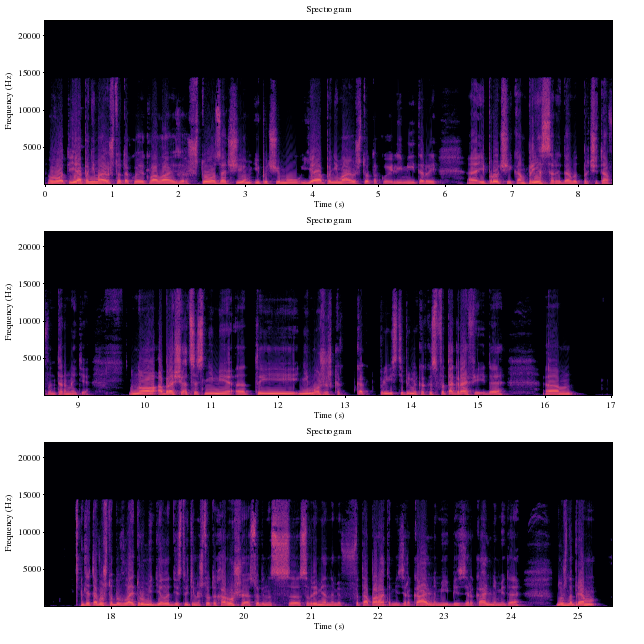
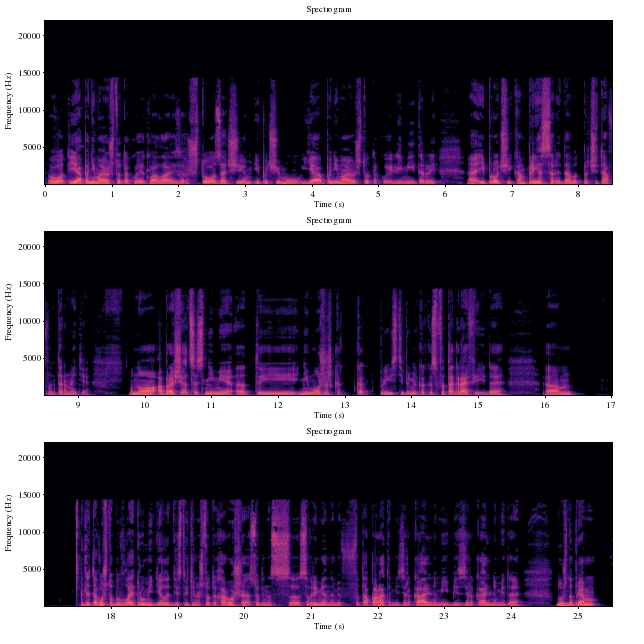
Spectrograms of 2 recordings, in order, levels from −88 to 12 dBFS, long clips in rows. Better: second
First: distortion; slight; 7% of the sound clipped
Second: none

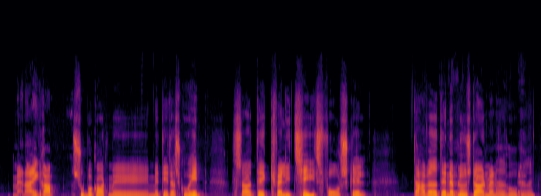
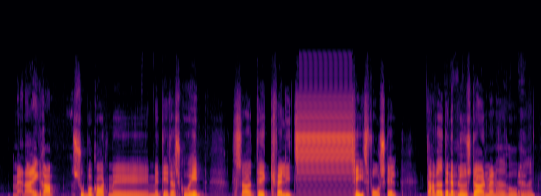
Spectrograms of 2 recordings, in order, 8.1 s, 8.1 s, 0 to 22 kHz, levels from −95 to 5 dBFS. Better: first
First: none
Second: audio freezing; at 4.5 s for 1 s

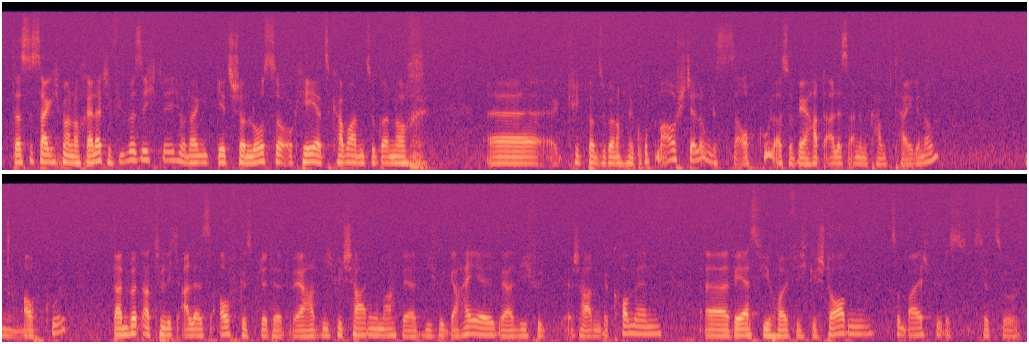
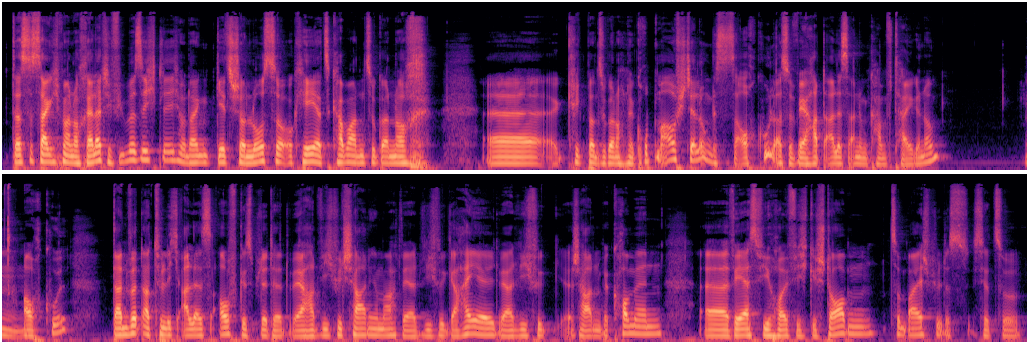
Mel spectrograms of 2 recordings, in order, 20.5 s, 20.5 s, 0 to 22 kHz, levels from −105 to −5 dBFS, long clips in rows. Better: second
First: hiss; loud; throughout; 9 dB below the speech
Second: none

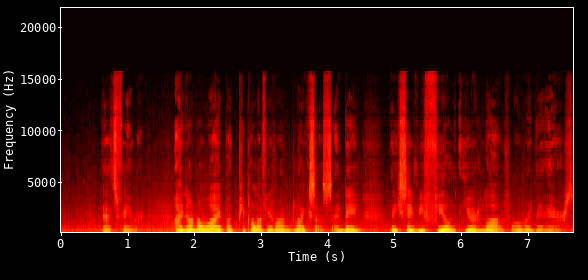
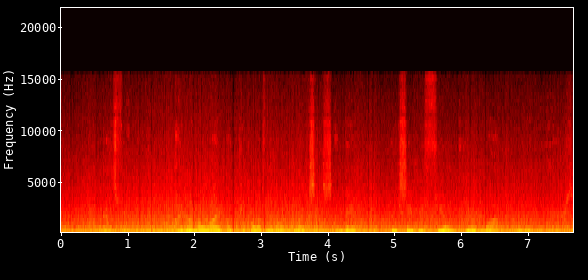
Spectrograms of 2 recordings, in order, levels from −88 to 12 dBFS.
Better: first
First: wind noise on the microphone; occasional gusts; 20 dB below the speech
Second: wind noise on the microphone; heavy; 1 dB above the speech

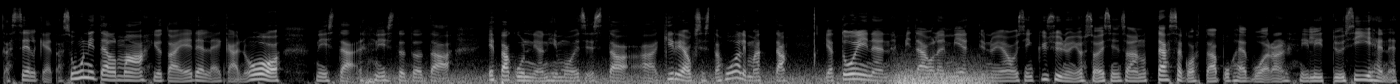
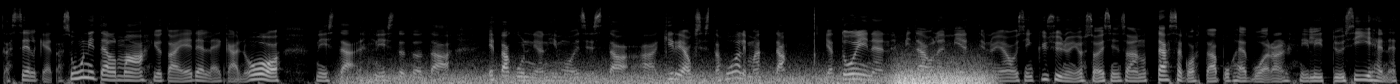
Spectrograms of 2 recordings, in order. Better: first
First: wind noise on the microphone; occasional gusts; from 3.5 to 10 s; 10 dB below the speech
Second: wind noise on the microphone; heavy; from 3.5 to 10 s; 1 dB below the speech

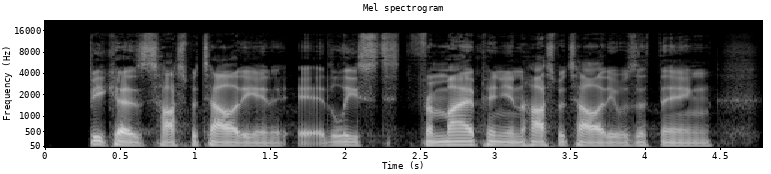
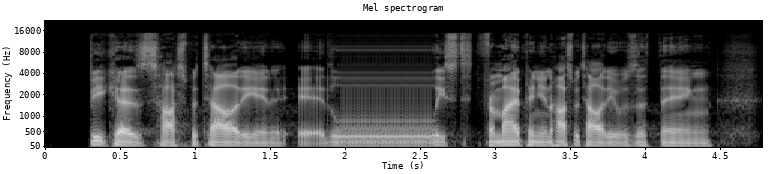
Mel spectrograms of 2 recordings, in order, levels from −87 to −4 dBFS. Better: first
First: none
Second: audio freezing; at 2 s for 0.5 s

